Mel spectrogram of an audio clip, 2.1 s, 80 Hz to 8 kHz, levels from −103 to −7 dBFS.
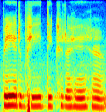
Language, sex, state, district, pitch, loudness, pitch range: Hindi, female, Bihar, Patna, 190 Hz, -16 LUFS, 180-200 Hz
